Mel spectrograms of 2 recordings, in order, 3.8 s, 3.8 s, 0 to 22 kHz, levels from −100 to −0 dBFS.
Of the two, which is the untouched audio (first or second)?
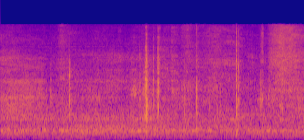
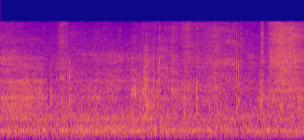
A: first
